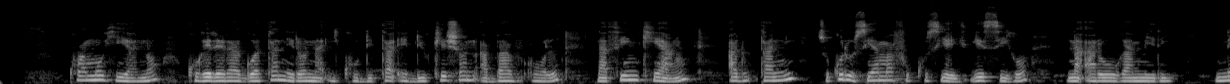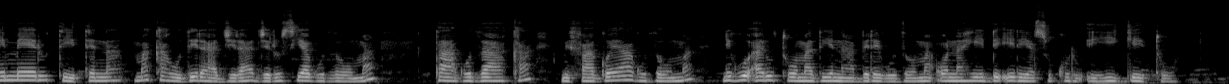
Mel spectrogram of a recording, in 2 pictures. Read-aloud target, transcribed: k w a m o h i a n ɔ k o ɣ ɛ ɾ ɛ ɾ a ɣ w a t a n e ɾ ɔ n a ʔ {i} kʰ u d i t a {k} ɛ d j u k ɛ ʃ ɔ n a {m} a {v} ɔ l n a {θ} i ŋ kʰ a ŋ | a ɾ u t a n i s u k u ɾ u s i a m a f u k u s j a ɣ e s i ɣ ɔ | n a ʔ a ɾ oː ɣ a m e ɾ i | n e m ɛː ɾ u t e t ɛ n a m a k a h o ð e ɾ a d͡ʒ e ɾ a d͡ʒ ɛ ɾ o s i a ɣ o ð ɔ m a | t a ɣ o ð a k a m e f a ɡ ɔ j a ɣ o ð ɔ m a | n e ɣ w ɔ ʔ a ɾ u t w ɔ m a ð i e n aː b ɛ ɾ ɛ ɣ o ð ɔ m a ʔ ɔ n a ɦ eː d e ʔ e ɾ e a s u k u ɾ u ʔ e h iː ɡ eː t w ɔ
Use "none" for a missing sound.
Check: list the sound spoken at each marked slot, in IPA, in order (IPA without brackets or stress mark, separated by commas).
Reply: i, ʔ, b, v, θ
